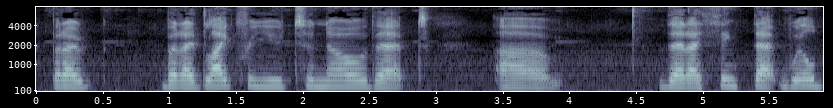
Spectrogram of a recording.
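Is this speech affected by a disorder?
No.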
